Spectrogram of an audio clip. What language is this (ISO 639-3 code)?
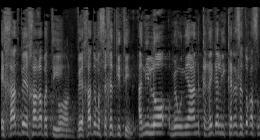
heb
